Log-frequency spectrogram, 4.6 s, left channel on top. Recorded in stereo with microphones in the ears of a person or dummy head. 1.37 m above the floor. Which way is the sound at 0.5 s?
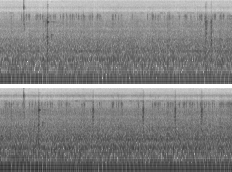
5° right (ahead or behind).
